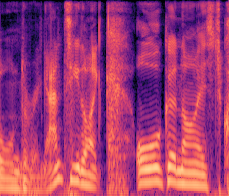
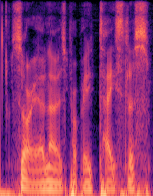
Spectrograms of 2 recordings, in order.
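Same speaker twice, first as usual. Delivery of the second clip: ordinary talk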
